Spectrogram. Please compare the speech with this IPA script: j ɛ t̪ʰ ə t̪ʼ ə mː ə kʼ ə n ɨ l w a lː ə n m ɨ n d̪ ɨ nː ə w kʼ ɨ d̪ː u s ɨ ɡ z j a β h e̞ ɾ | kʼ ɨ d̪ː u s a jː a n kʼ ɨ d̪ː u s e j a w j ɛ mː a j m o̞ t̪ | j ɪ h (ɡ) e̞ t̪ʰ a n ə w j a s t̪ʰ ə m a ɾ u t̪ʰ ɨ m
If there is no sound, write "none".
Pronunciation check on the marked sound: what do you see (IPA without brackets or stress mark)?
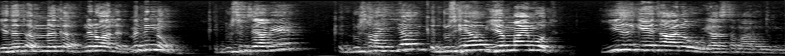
ɡ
